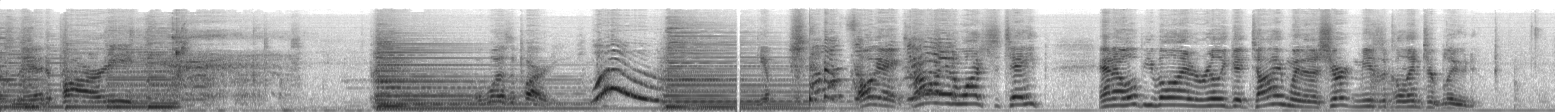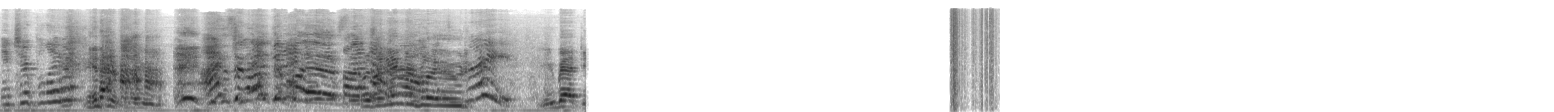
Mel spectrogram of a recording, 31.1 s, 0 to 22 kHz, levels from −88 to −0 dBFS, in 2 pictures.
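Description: At 25.05 s there's about half a second of cable scratch noise, a rustly crackle, most likely a worn cable or connector being nudged.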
